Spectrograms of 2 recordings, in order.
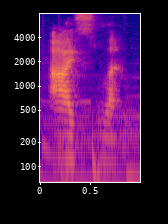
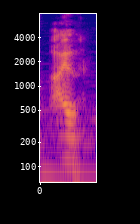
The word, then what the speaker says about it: island: it is because uh we as spanish speakers use the s sound very often letting us pronounce the word as iceland instead of island uh why is the s sound silent in this world well that's part of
